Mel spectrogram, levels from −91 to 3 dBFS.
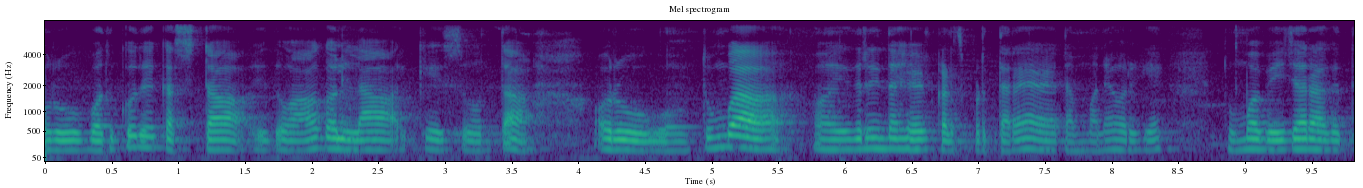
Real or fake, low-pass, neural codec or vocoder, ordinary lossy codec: real; 7.2 kHz; none; none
